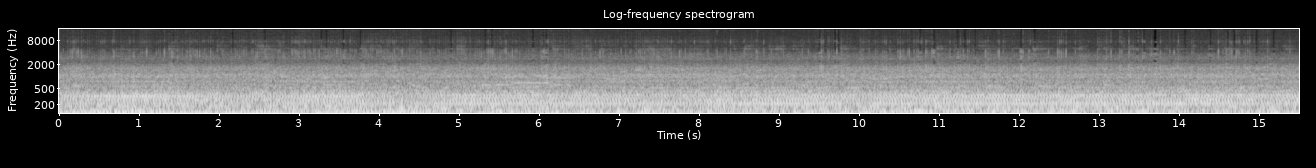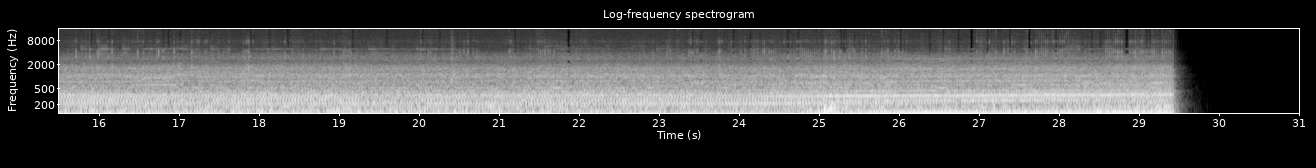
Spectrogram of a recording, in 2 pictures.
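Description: Inside a car cruising at expressway speed: a steady drone of engine and tyre noise on the road. The low hum of the engine grows weaker through the middle and stronger again near the end, and the sound cuts off suddenly just before the end.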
